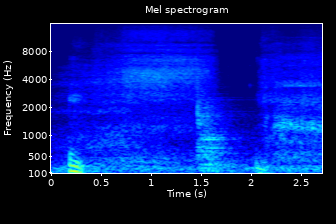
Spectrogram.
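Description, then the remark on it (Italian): Deep, airy breaths drawn in and let out slowly as a breathing practice, moderately loud, with a brief snort-like burst at the start and no talking. “Respira, fallo con me. Respiri profondi.”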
